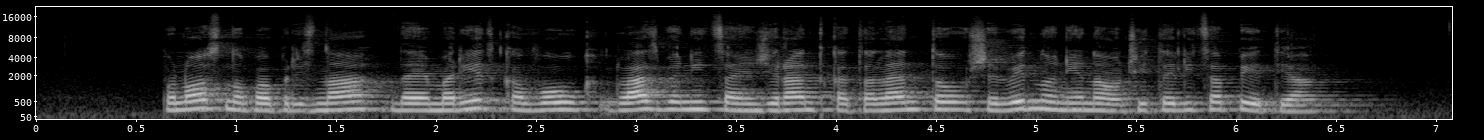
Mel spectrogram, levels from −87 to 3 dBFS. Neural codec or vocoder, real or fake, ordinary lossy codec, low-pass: none; real; none; 19.8 kHz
